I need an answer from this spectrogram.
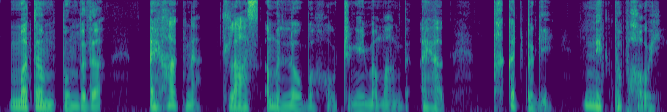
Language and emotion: Manipuri, fearful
